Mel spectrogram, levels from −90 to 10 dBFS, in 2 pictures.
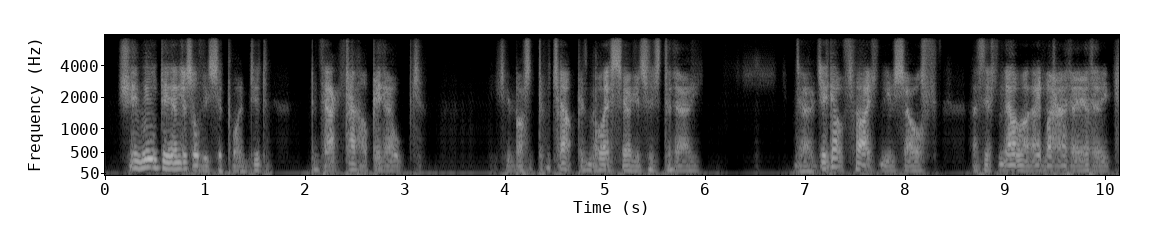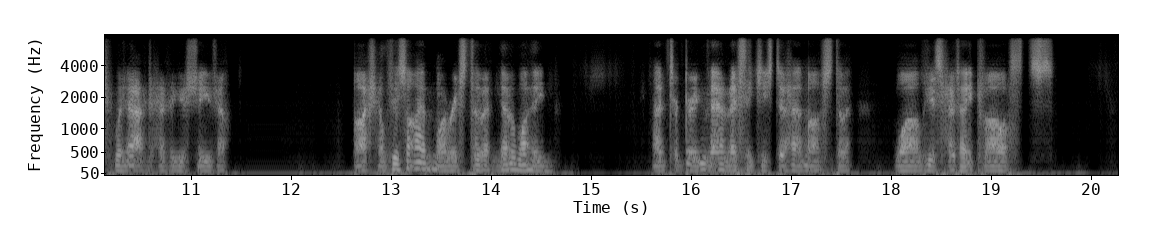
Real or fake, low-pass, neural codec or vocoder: fake; 7.2 kHz; codec, 16 kHz, 0.5 kbps, FreqCodec, smaller model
